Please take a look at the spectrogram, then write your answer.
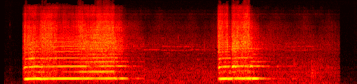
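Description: A passing warship's steam whistle sounds two loud, long blasts, the first about two seconds and the second shorter, each a rich droning tone wrapped in hissing steam that trails off afterward.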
